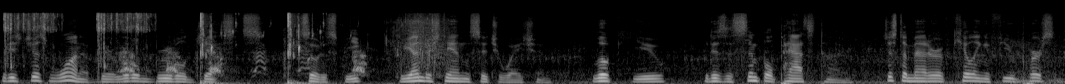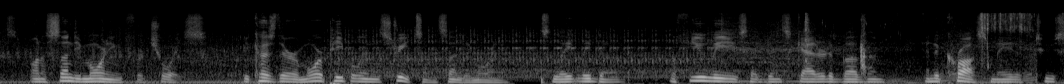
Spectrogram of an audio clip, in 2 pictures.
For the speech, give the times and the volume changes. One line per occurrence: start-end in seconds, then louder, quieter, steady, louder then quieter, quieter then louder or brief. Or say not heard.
0.0-21.2 steady.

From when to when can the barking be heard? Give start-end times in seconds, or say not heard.
1.1-3.7.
